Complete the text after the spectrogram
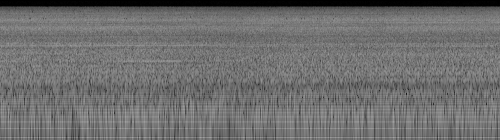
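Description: An armoured vehicle's engine drones steadily as it drives along a road.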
